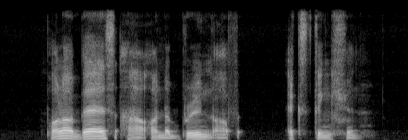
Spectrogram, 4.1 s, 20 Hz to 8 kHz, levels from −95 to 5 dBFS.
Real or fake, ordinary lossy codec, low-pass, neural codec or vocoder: fake; none; 7.2 kHz; vocoder, 44.1 kHz, 128 mel bands, Pupu-Vocoder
